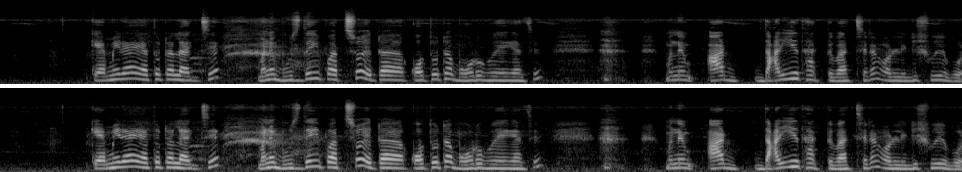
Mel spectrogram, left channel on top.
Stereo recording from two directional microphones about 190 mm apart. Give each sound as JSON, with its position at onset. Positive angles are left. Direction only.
{"t": 0.9, "sound": "speech", "side_deg": 0}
